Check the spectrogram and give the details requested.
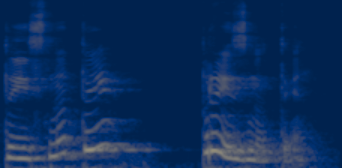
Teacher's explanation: «к» випадає у звукосполученнях «зкн» та «скн»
